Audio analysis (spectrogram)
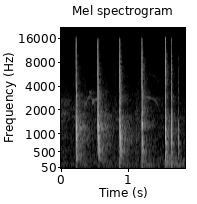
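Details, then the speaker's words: Used sailboat hull being surveyed by tapping: single sharp taps sound dull and flat without ring instead of clean; skin-to-core separation with water in the core, with crazing visible in paint or gel coat. "everything is hollow and has a little echo. Yep. That sounds kind of dull. That's skin to core separation. Okay. And that means there's water in here."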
